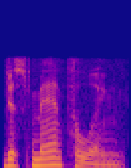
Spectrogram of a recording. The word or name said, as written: dismantling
